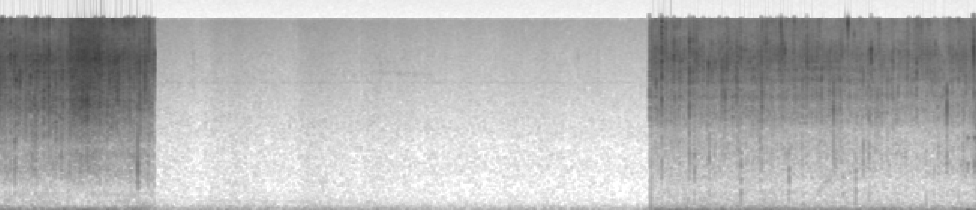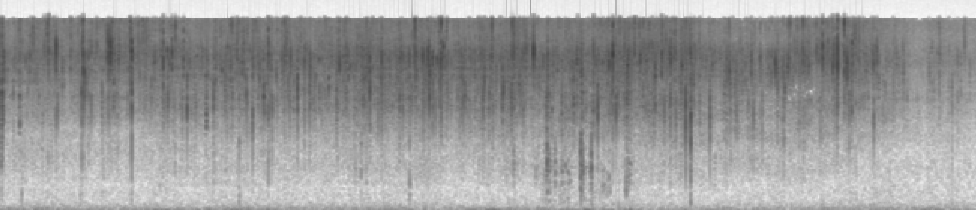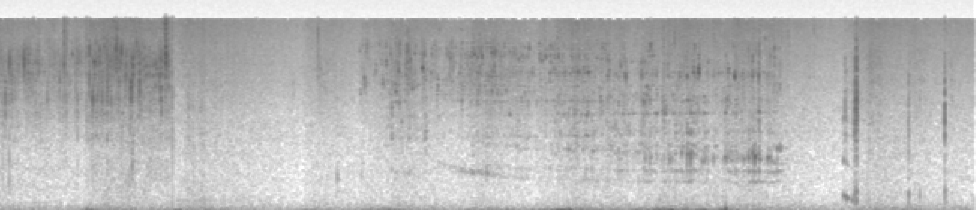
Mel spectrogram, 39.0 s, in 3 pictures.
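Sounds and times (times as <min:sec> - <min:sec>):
food sizzling and popping in pan: 0:00.0 - 0:02.1, 0:08.7 - 0:28.4.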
